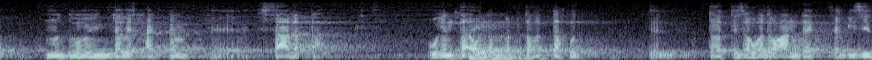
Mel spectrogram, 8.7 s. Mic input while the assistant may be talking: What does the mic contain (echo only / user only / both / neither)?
both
